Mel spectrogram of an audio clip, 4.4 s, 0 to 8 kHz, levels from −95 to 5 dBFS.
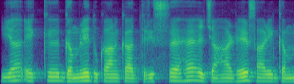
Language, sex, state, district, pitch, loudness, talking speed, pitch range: Hindi, male, Jharkhand, Ranchi, 125 Hz, -18 LUFS, 150 wpm, 120-135 Hz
